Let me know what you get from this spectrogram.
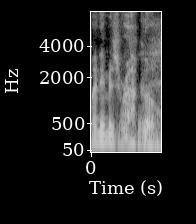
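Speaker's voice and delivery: somewhat wheezy put-on child voice. Joking about a football player named Rocco: wheezy put-on Rocco voice. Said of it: "that was just kinda wheezy".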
